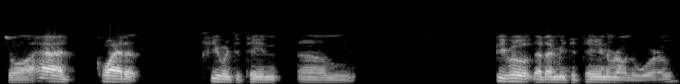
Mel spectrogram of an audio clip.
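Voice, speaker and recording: A Guyanese man with a Guyanese accent, once a dancer, tells his story as a guest in a casual interview, earnest and rambling. His medium-pitched voice is steady and a little slow, with no echo. The sound is narrow, like a phone line.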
